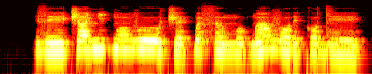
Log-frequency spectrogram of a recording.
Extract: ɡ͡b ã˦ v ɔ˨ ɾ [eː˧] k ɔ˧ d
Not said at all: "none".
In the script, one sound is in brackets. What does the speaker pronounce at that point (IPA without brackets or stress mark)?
e˧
